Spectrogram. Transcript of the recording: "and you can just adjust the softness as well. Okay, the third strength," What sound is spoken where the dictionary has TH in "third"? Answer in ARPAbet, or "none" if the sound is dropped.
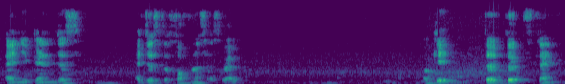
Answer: T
